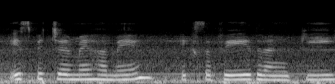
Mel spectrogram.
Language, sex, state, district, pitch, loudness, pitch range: Hindi, female, Uttar Pradesh, Varanasi, 220 Hz, -16 LUFS, 215-230 Hz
